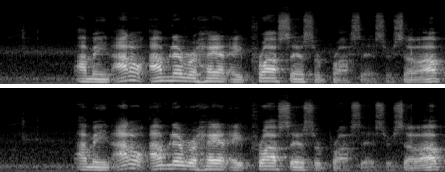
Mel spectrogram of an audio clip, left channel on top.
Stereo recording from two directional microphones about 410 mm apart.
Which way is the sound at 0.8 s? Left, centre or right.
Centre.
